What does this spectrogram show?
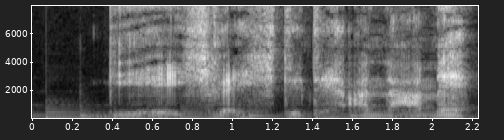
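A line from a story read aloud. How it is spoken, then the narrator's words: Hissing, furious and pained. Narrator (German): fauchte er halb wutschnaubend, halb schmerzverzerrt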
